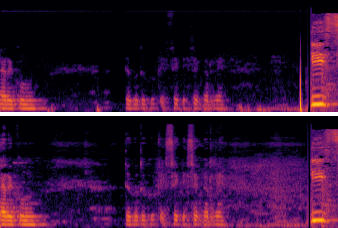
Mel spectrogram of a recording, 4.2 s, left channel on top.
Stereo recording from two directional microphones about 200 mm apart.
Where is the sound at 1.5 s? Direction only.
15° right (ahead or behind).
